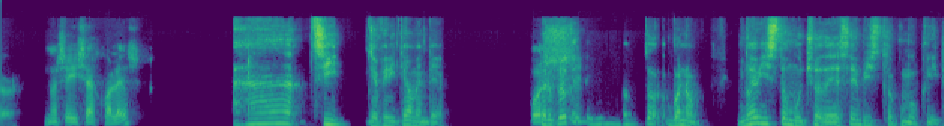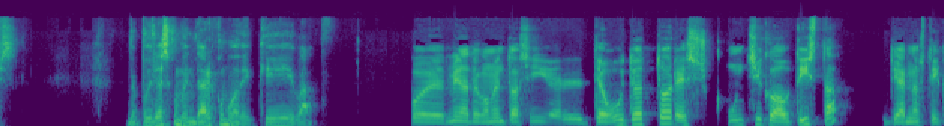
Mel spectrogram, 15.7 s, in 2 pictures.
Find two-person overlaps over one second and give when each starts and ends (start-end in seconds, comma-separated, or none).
none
